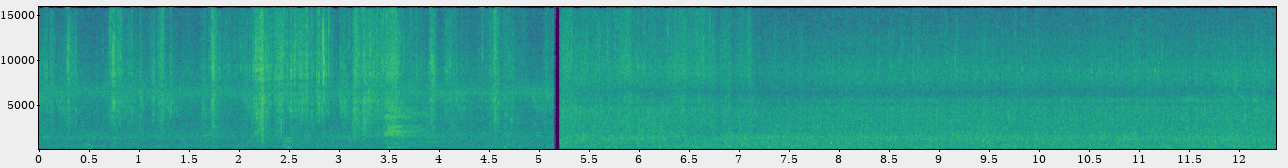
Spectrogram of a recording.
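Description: Rustling and crackling of a person moving through dry brush and undergrowth, over a steady outdoor background. After an abrupt cut about five seconds in, a small rocky stream runs and splashes steadily over stones.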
